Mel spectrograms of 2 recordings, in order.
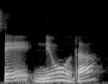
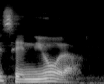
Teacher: Same way, señora, 3 syllables, señora. So second last will be stressed as it is ending in a.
